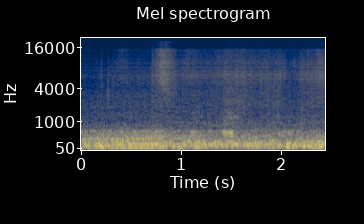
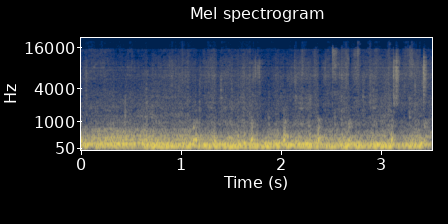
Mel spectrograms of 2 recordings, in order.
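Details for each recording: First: 2016 Chery Arrizo 5, 125,000 km, after replacing worn suspension link ball joints that knocked over potholes and when rocking the steering: only low even road rumble on rough road, no clunks; suspension now quiet. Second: 2016 Chery Arrizo 5 at 125,000 km, driving over rough road and rocking the steering: loose hollow drum-like chassis knocks in uneven bursts; worn stabilizer bar end links, fixed by replacing the two links.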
